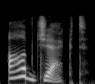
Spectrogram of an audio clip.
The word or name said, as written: object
